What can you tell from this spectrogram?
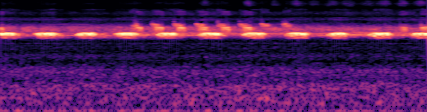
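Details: Crickets in an autumn chorus give a sustained high-pitched trill that pulses steadily about twice a second. A second caller adds quick higher chirps in the middle, with faint low rumble beneath.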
